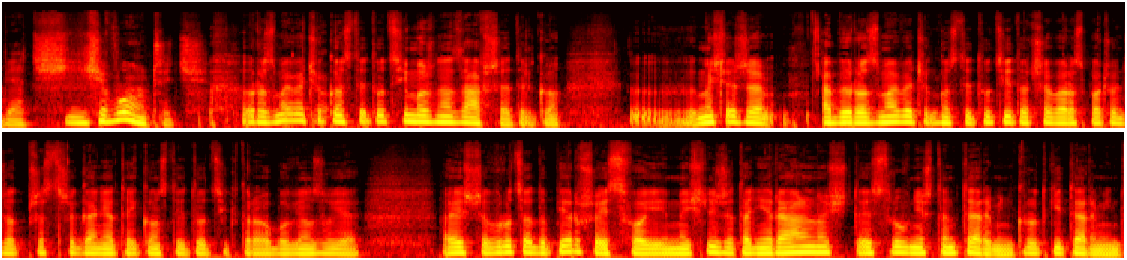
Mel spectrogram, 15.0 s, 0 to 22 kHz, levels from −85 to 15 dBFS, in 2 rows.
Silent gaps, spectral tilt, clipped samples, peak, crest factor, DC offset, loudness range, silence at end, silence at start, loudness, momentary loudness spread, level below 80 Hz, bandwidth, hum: none; -7.5 dB/octave; under 0.1%; -2 dBFS; 16 dB; under 0.1%; 4 LU; 0 s; 0 s; -18 LUFS; 10 LU; -44 dBFS; 14 kHz; none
